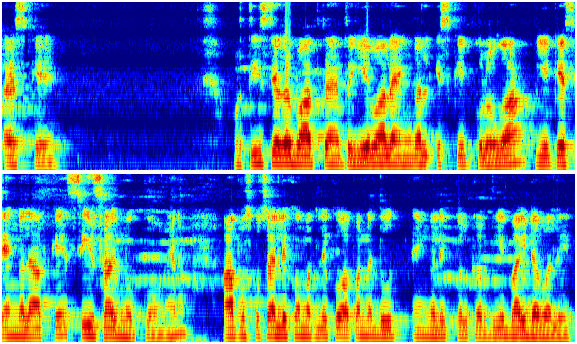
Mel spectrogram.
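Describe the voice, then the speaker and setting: In a slightly high, dark-toned voice, a man teaches a board-exam maths lesson. He narrates each step, throws questions at the class that he answers himself, and keeps calling the students "bhai."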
